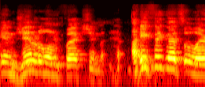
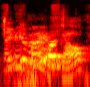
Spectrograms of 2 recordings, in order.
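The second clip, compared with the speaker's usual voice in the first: put-on Indian accent; 5 semitones higher, 6 dB quieter than usual. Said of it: "we're a bunch of racists".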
